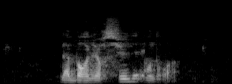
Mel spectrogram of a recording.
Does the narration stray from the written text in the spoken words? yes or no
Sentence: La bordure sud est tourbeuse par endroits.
yes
